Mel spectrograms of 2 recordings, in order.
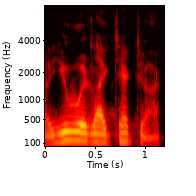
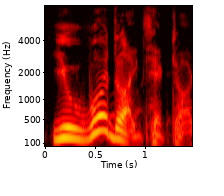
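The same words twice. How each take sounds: First: It is said in a plain, sincere tone. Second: It is said in a mocking, sarcastic tone.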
